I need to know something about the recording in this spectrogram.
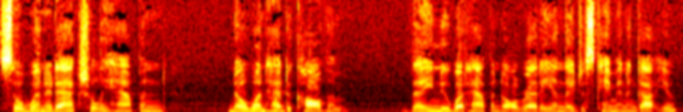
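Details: Adult woman speaking; speech.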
